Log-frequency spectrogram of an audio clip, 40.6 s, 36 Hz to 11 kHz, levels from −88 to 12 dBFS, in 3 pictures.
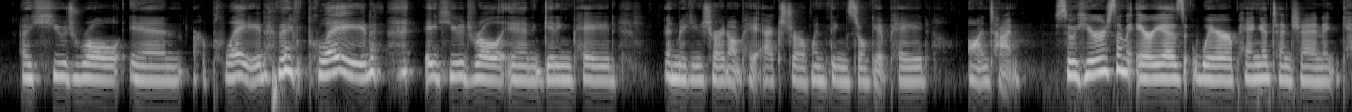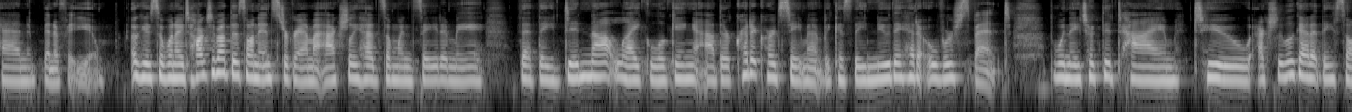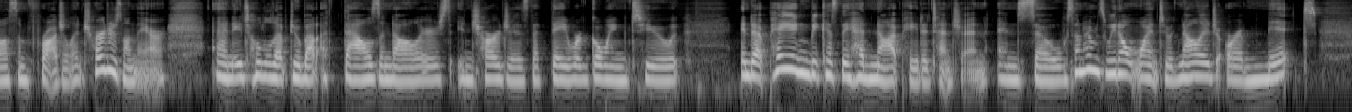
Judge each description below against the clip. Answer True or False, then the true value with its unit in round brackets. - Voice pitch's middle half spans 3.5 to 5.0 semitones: False (2.9 semitones)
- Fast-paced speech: False (185 wpm)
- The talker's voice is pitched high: True (200 Hz)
